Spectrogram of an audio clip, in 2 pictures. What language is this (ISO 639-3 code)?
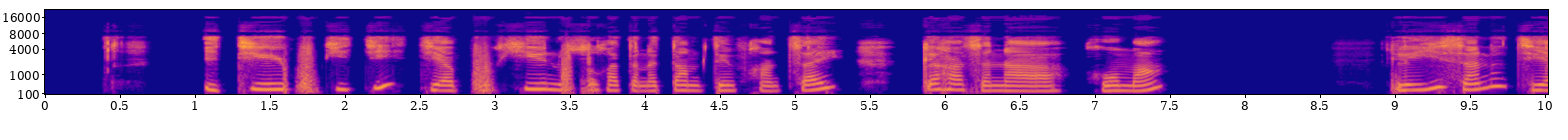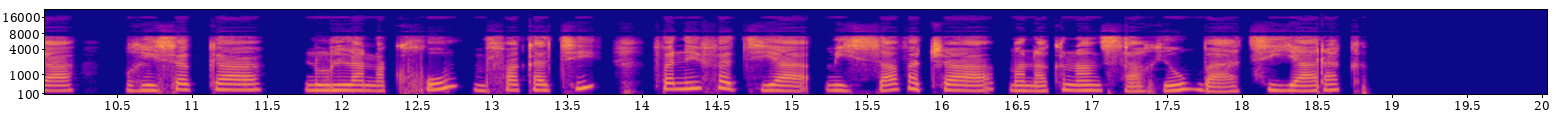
mlg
